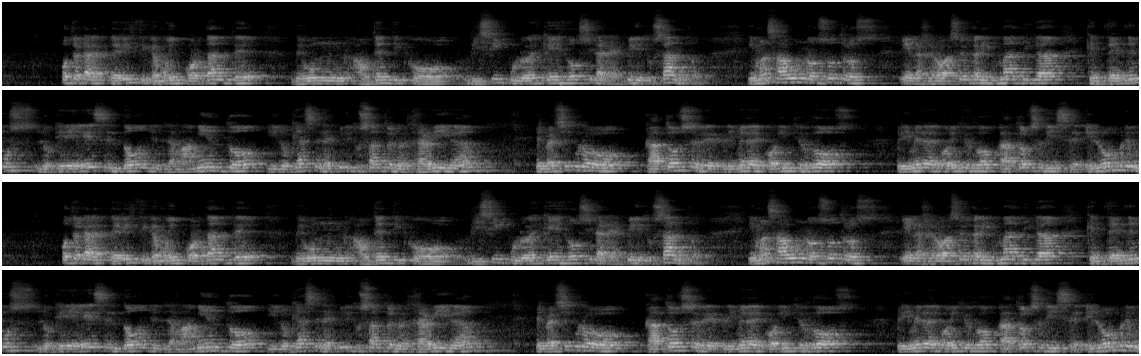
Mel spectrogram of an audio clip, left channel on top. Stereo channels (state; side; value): normal; both; correlation 0.78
